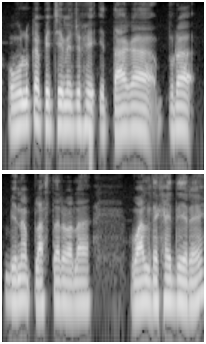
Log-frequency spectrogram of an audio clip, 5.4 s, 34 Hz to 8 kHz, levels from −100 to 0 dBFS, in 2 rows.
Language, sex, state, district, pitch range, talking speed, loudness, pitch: Hindi, male, Arunachal Pradesh, Longding, 120-140 Hz, 190 wpm, -16 LUFS, 130 Hz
